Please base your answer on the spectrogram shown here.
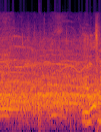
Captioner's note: crowd cheering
